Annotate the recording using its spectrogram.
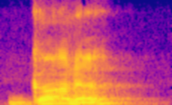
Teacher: in gonna, right, and going to, we may see that the u was reduced to a schwa, right? We may see that the diphthong o was reduced to a monophthong.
